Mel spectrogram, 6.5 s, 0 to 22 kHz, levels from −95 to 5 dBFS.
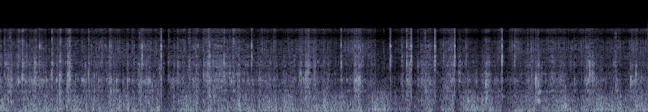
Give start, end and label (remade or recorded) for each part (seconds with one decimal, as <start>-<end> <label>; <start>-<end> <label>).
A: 0.0-6.5 recorded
